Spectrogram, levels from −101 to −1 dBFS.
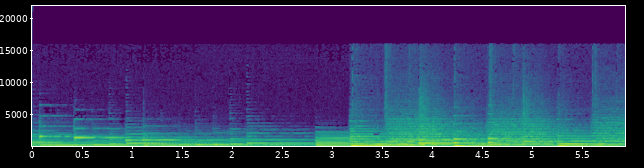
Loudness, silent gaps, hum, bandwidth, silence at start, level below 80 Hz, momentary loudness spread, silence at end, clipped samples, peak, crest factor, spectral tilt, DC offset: -21 LUFS; none; none; 8.8 kHz; 0 s; -28 dBFS; 11 LU; 0 s; under 0.1%; -2 dBFS; 18 dB; -8.5 dB/octave; under 0.1%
